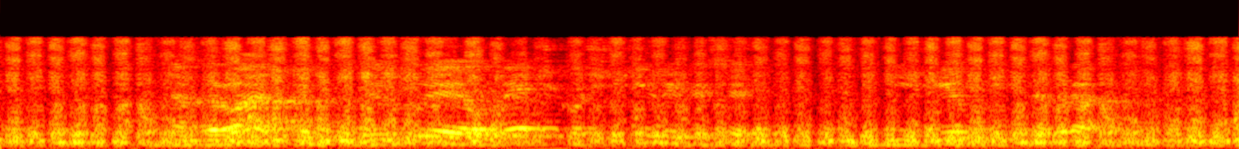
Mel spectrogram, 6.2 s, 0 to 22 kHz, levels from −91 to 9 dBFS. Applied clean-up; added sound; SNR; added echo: none; Writing; 0 dB; reverberation time 1.0 s.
